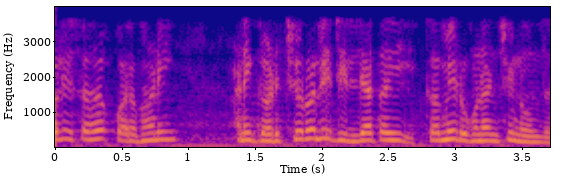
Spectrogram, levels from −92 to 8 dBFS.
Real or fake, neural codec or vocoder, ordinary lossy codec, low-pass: fake; codec, 16 kHz, 4 kbps, FunCodec, trained on Chinese and English, 50 frames a second; none; 3.6 kHz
